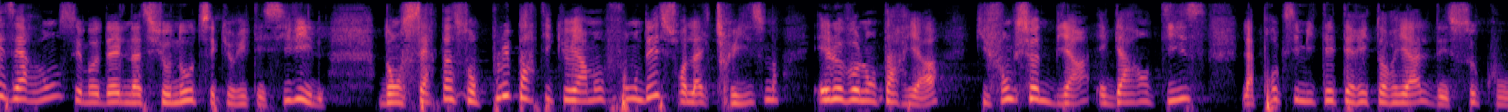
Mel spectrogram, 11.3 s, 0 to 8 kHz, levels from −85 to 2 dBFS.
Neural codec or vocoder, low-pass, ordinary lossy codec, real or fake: none; 7.2 kHz; none; real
